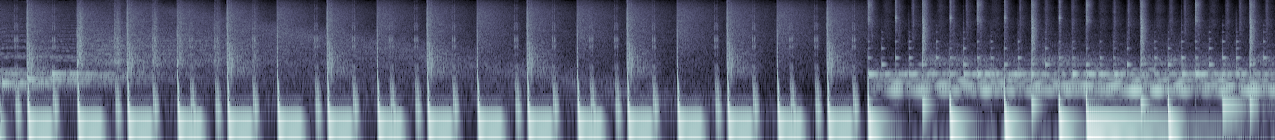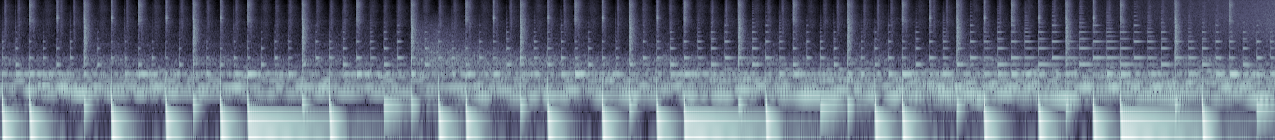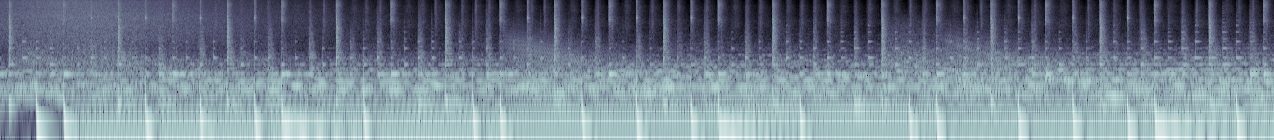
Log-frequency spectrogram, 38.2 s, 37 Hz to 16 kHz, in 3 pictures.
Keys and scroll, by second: 1.7 s, 2.2 t, 6.7 y, 12.7 s, 18.7 KP_1, 19.9-20.9 typing, 30.3 KP_1, 32.0 Tab, 35.3 e, 37.7 s.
